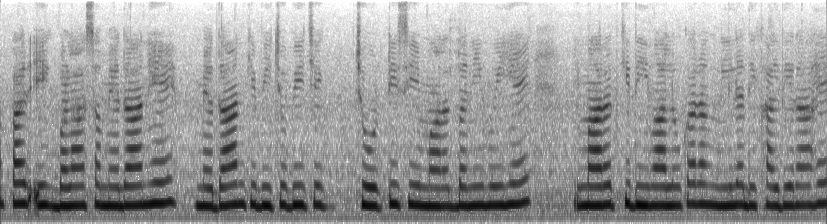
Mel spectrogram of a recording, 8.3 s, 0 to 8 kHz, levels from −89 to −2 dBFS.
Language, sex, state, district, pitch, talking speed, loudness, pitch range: Kumaoni, female, Uttarakhand, Tehri Garhwal, 255 Hz, 195 wpm, -11 LUFS, 250-265 Hz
